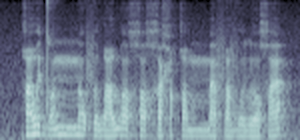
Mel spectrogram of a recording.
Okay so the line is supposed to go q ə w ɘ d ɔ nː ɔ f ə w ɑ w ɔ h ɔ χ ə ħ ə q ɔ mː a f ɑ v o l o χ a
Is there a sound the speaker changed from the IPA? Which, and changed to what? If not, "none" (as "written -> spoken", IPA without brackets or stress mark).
h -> χ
